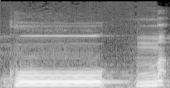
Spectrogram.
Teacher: کاف پر پیش لیکن واو ساکن تو واو مدہ ہو جائے گا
